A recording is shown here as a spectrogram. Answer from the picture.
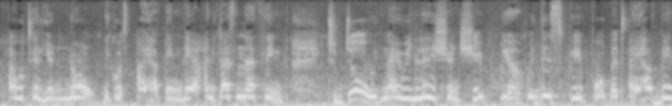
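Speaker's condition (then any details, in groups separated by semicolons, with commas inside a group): Cerebral palsy; onset in secondary school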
